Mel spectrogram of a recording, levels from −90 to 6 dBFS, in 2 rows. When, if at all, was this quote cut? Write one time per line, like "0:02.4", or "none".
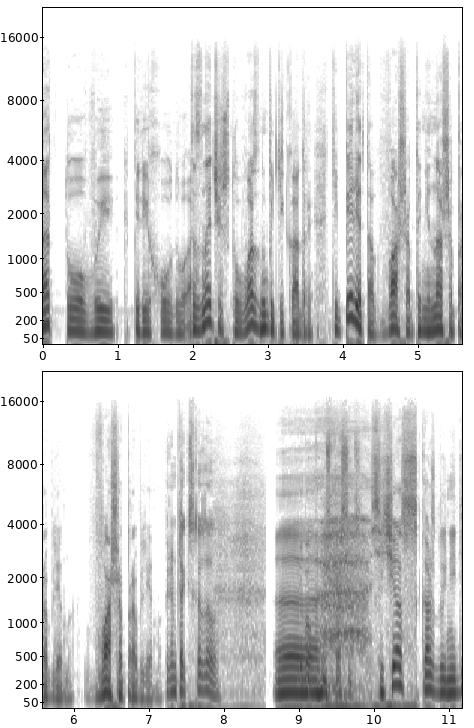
0:02.0
0:02.9
0:04.9
0:06.1
0:08.6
